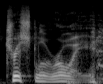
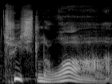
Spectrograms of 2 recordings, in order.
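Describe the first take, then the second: First: The name is said with an English pronunciation. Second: The name is said with a French pronunciation. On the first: "he gets corrected by Lunroe" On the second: "with like a proper French pronunciation"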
